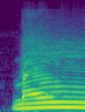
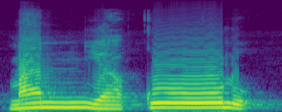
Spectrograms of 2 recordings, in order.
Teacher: harus memakai gunnah. Ukuran panjangnya yaitu 2 harokat. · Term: idgham ma'al gunnah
